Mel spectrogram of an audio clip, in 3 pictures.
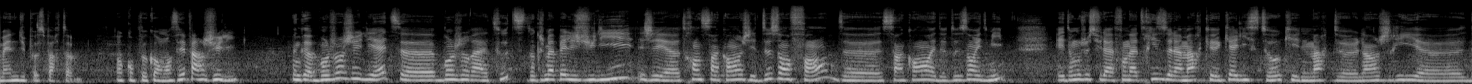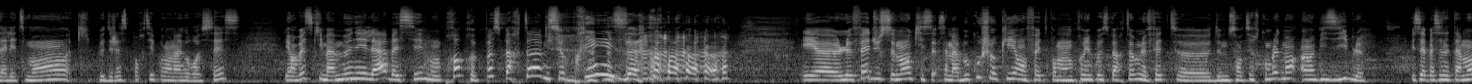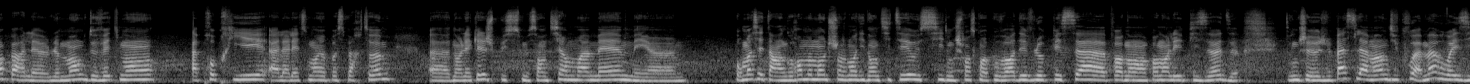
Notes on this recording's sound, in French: Enregistrée au Salon International de la Lingerie. Nous étions entourées de stands dédiés au bien-être intime, aux sextoys et aux massages. Cette ambiance joyeuse a cependant impacté la qualité sonore de cet épisode.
